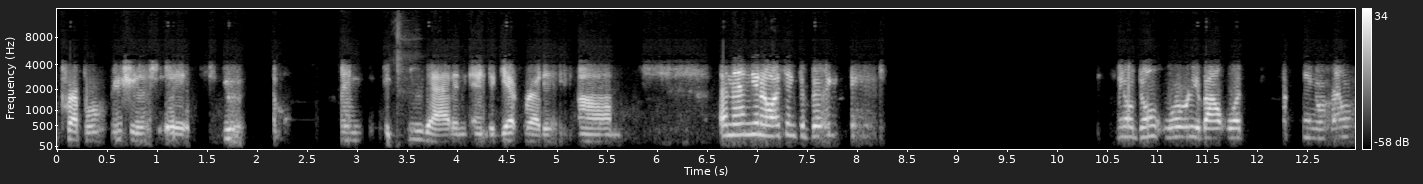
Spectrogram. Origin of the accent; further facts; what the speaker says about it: Northeast, United States; even growing up in the Northeast, obviously SEC football is special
